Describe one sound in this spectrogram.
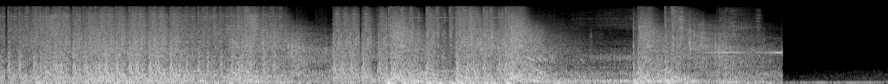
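A loud rushing roar of an explosion fills the air.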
